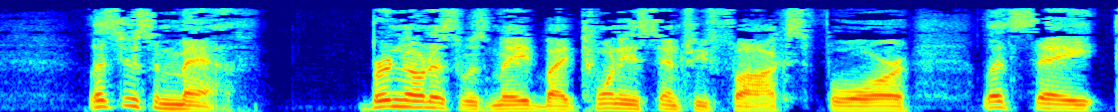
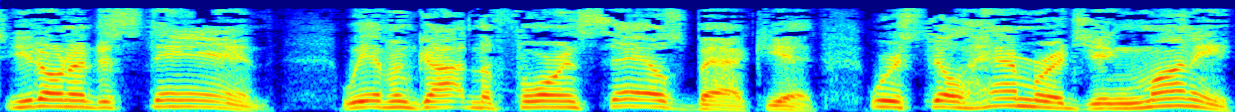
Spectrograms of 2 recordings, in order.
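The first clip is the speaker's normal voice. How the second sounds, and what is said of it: Imitates a lawyer's voice. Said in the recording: “That's a pretty good lawyer imitation”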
